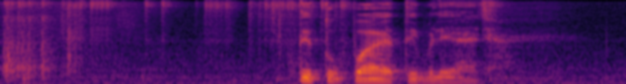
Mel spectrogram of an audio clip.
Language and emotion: Russian, angry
